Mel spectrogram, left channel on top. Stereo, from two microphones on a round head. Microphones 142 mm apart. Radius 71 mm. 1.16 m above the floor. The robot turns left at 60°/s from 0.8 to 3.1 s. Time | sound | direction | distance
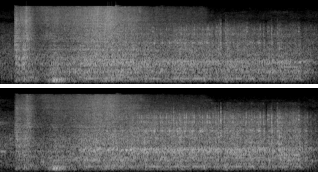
0.1 | a splash | 135° left | 0.8 m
